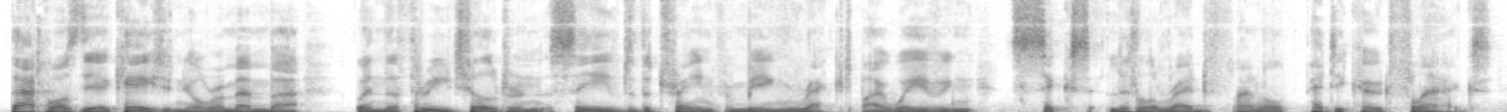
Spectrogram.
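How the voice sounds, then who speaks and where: A man narrating a story as an audiobook reader, with expressive delivery. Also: lowish voice, normal speed, hardly any pauses, a little hiss or hum.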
